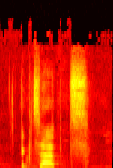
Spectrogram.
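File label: "accepts", US English; pronunciation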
